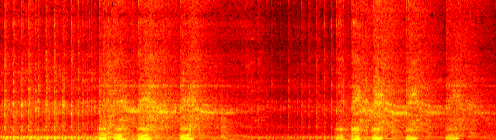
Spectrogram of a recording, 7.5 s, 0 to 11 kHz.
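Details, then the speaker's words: Stihl MS291 chainsaw, sold new in 2019, test-run outdoors before service: repeated throttle blips, revving up and dropping back crisp and clean with quick response; runs normally. The loose bar nut vibrated off. "well I think starts and runs no problem"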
